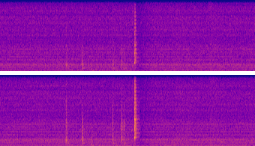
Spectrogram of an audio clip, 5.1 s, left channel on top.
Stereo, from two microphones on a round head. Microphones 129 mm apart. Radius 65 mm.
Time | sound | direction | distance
1.3 | a squeak | 60° right (ahead or behind) | ?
